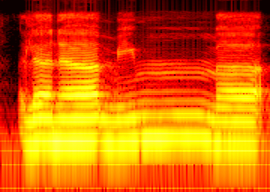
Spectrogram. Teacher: دیکھیں میم شدد ہے، یہاں پہ غنہ کیا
